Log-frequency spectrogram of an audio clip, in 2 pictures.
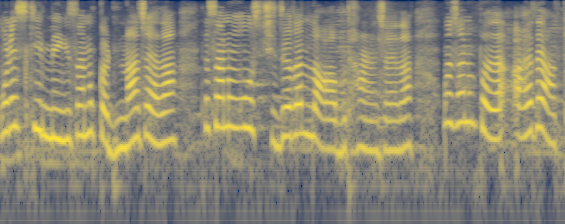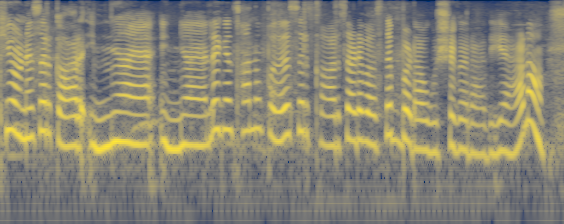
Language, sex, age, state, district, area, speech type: Dogri, female, 18-30, Jammu and Kashmir, Samba, urban, spontaneous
